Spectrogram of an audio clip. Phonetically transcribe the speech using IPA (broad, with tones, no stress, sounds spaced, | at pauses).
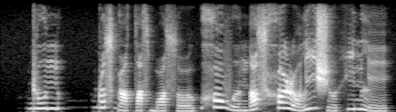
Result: ɖ o˥ n | ɖ u˥ sˤ ɡ ɔ˩ tˤ ɤ˩ sˤ b ɔ˩ sˤ u˩ | x ɔ˥ v ɤ˩ n ɾʲ ɔ˥ sˤ x ɔ˥ ɭ ɔ˩ l i˥ ʃ ɤ˩ x i˥ n l e˩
